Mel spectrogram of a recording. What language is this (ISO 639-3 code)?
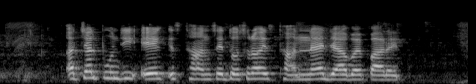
mai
